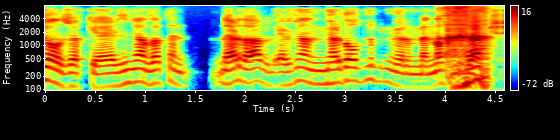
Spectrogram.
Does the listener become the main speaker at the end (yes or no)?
yes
